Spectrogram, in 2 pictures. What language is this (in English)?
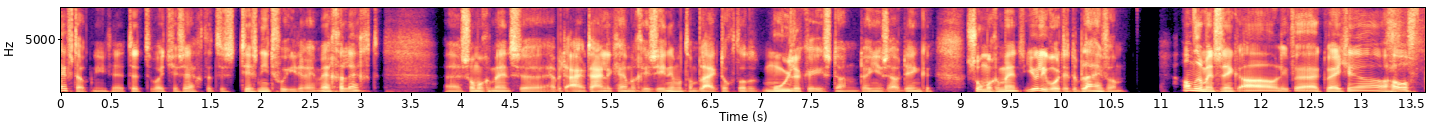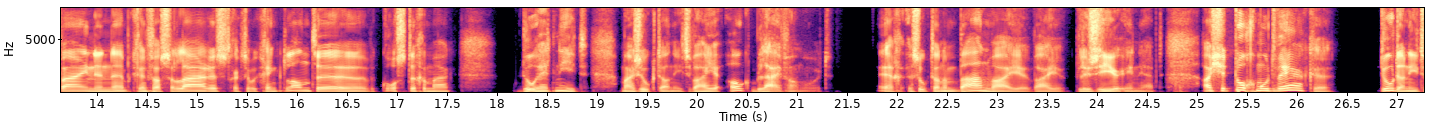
Dutch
